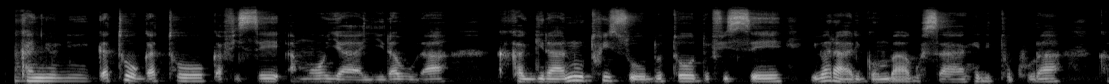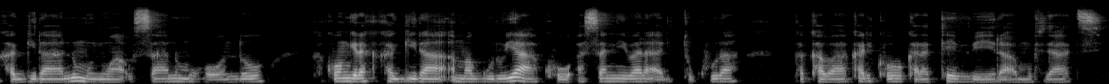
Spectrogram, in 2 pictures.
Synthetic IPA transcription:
akʰaɲoniɡ̥atʰo̞ɡatʰo̞ɡ̥afise̞amo̞jajiɾaβuɾakʰḁkʰaɡiɾanutwiːsodutʰo̞dufise̞iβaɾaɾiɡo̞ːmba̰ɡusaŋ̥heɾitʰukʰuɾakʰakʰaɡiɾanumunwaʔusanumuho̞ːndo̞ | kʰḁkʰo̞ːŋɡe̞ɾakḁkʰaɡiɾaa̰maɡuɾujaːkʰo̞ʔasaniβaɾa̰ɾitukʰuɾa | kʰakʰaβakʰaɾikʰo̞kʰaɾatʰe̞ːmbe̞ɾa̰muvjaːt͡si̥

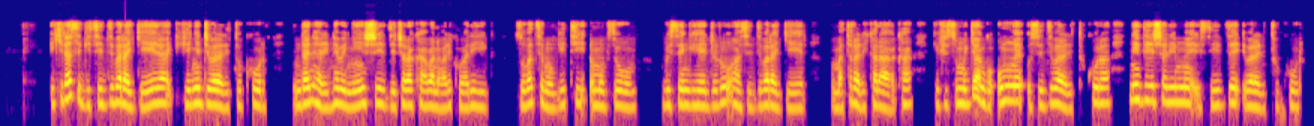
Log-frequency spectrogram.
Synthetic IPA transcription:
ikiɾasiɡisiziβaɾaɟe̞ːɾaɡ̥ike̞ɲe̞d͡ʒiβaɾaɾitukʰuɾa | indanihaɾin̥he̞βe̞ɲiːnʃiziːt͡ʃaɾakaːβaːnaβaɾikʰo̞βaɾiːɡa | z̥uːβat͡se̞muɡitʰinʔomuvjuːma | uɡiseːŋɡihe̞ːd͡ʒuɾuhasiziβaɾaɟe̞ːɾa | amataɾaɾikaɾaːkʰa | ɡ̥ifisumuɾɟaːŋɡo̞ʔumŋe̞ʔusiziβaɾaɾitu̥kuɾanidiːʃaɾimŋe̞̰ɾḭsize̞ʔiβaɾaɾitʰukʰuɾa

